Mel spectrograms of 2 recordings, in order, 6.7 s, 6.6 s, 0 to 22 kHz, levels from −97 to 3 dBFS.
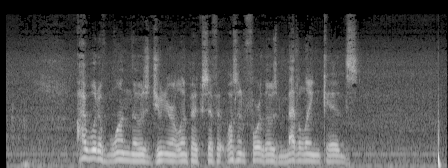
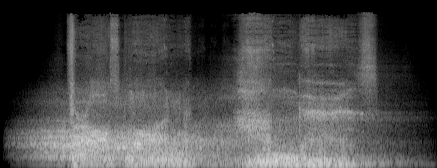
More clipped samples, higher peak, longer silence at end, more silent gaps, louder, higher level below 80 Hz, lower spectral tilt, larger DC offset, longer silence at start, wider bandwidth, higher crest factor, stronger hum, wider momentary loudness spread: neither; first, -2 dBFS vs -6 dBFS; second, 0 s vs 0.8 s; neither; about the same, -22 LUFS vs -23 LUFS; second, -40 dBFS vs -32 dBFS; about the same, -5 dB/octave vs -6 dB/octave; neither; second, 0.1 s vs 0.25 s; about the same, 16 kHz vs 16.5 kHz; first, 22 dB vs 16 dB; neither; first, 19 LU vs 14 LU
